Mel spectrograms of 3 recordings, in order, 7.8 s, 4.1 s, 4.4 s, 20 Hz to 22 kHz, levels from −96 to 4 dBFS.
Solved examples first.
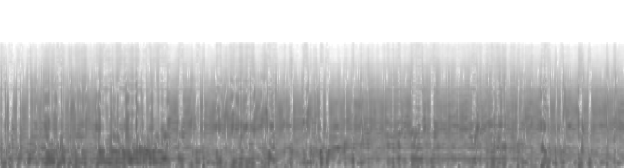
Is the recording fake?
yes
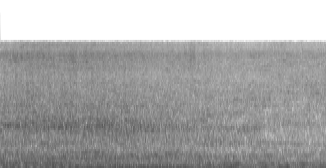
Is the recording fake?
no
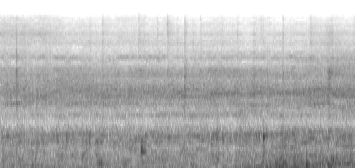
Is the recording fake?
yes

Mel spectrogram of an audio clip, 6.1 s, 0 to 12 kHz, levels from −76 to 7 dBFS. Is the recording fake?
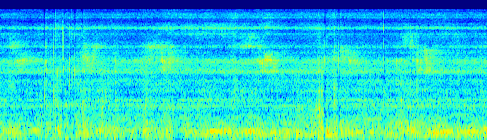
yes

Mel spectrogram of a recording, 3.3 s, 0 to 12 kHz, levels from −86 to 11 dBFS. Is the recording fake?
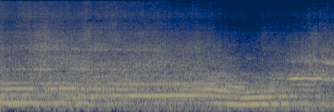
no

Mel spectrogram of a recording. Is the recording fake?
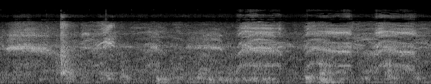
yes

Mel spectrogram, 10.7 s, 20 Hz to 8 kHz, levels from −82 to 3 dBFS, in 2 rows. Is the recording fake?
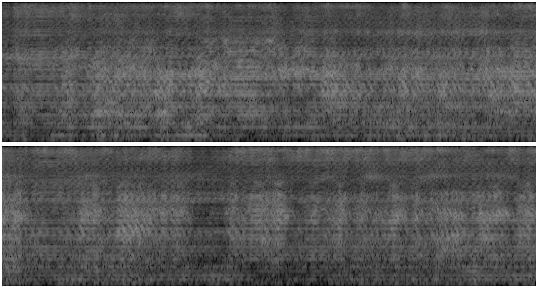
yes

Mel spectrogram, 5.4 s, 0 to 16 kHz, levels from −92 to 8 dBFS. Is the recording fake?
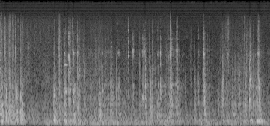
no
